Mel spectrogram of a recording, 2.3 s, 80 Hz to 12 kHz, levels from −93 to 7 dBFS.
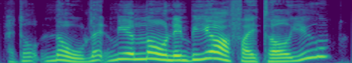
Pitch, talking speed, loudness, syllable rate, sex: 250 Hz, 305 wpm, -14 LUFS, 6.8 syllables/s, female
